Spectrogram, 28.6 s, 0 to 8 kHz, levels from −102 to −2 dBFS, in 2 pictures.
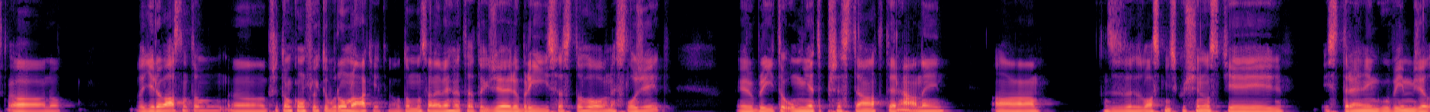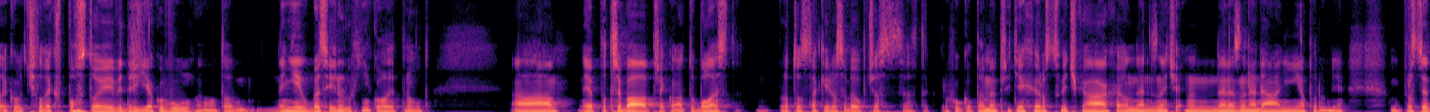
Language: Czech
